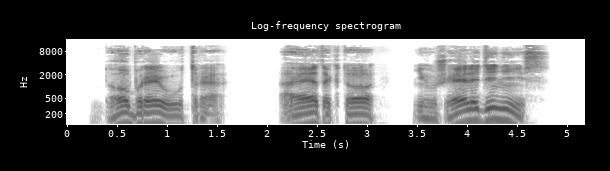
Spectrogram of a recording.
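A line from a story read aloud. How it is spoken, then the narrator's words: Terrible deep bass. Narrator (Russian): Он сказал ужасным басом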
